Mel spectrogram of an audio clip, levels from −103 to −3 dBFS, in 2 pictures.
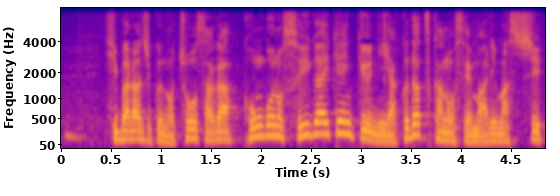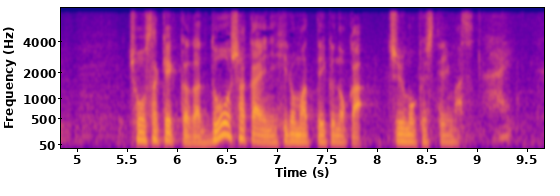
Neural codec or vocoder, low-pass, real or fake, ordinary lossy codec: none; 7.2 kHz; real; none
